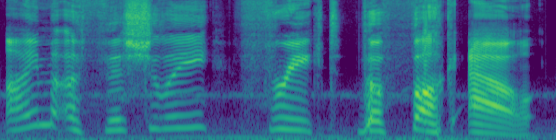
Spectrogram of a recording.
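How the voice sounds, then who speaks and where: An actress plays an anxious yet sensible young woman in a horror audio story. Her voice is fairly high and bright, with a wry touch. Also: big pitch swings, unhurried, dry recording, heavily acted. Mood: freaked out. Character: Samantha, uneasy but sensible young woman. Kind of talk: audio horror drama acting.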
